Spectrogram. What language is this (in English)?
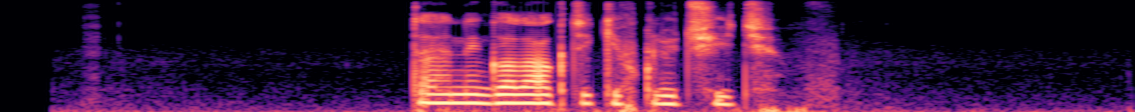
Russian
